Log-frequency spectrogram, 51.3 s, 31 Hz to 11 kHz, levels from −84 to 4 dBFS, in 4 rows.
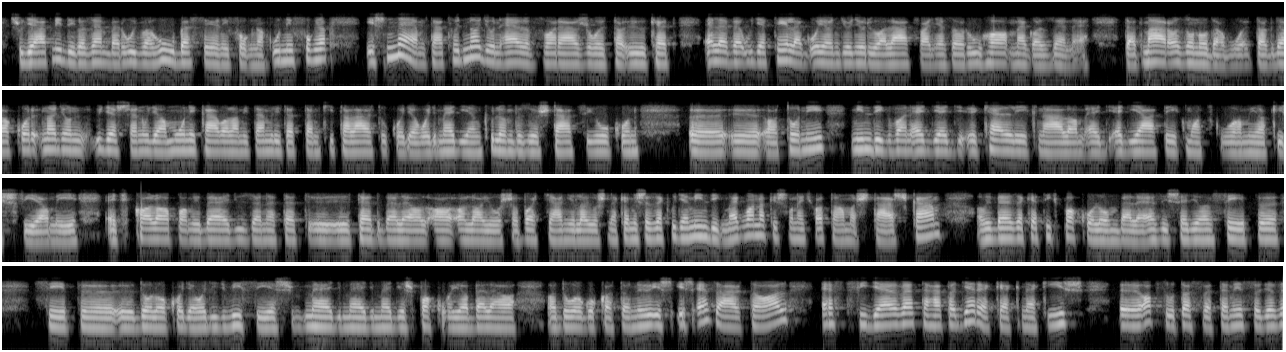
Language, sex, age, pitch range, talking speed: Hungarian, female, 40-59, 150-170 Hz, 160 wpm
